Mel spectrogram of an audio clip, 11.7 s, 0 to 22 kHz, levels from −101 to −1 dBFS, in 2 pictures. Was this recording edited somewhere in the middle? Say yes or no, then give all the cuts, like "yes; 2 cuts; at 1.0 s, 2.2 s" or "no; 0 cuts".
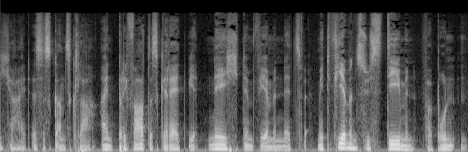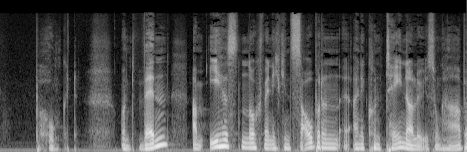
yes; 4 cuts; at 3.0 s, 3.9 s, 8.2 s, 9.4 s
